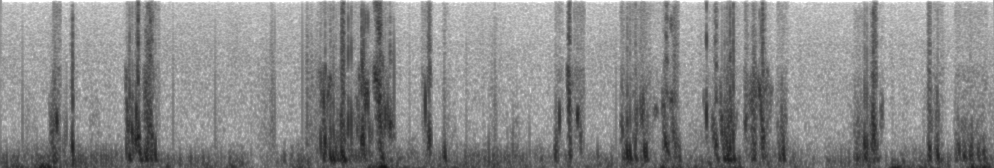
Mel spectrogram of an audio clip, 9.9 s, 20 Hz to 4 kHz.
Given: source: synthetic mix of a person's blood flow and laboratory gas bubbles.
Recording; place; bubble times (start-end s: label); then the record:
Doppler ultrasound of blood flow; subclavian vein
0.48-0.60 s: bubbles
0.69-0.77 s: bubbles
1.24-1.59 s: bubbles
3.17-3.97 s: bubbles
4.21-4.33 s: bubbles
4.42-4.49 s: bubbles
5.53-5.63 s: bubbles
5.66-5.85 s: bubbles
6.19-6.81 s: bubbles
7.03-7.73 s: bubbles
7.76-7.88 s: bubbles
8.53-8.84 s: bubbles
9.26-9.45 s: bubbles
9.53-9.88 s: bubbles
From the record:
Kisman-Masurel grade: 233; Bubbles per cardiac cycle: several, 3 to 8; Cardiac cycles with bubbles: 50 to 99%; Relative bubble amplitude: loud (0.450 to 0.775); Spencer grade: 3 (all of the cardiac periods contain showers or single bubble signals, but not dominating or overriding the cardiac motion signals); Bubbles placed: anywhere in the cardiac cycle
